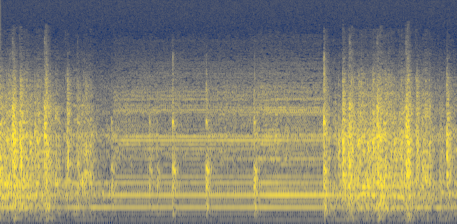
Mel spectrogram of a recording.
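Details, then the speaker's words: Sewing machine stitching slowly while the operator rests a foot on it: thin steady hum with buzzy overtones under slow stitching thumps, the motor complaining and strained. "I do have a bad habit of resting my foot on the machine, and I'm sure you can hear it. That's a complaining noise. When I do that, it doesn't like it."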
